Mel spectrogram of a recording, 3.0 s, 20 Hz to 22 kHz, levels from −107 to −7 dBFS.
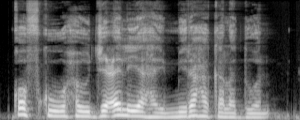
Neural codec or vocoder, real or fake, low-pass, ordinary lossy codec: none; real; none; none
